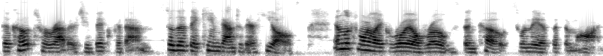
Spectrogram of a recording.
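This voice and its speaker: A woman narrating a children's novel as a read-aloud, with a husky voice. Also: sits low, normal speed, dull audio. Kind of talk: read-aloud storybook narration with character dialogue.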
